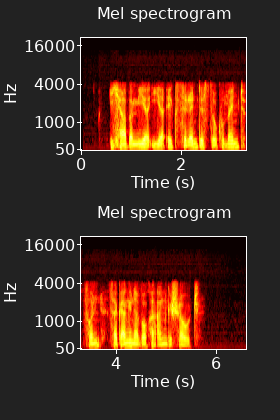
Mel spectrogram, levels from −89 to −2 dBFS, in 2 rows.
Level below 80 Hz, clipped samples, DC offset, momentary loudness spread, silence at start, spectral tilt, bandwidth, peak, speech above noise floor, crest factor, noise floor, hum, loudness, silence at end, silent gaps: -64 dBFS; under 0.1%; under 0.1%; 8 LU; 0.55 s; -7.5 dB/octave; 6.2 kHz; -2 dBFS; 47 dB; 18 dB; -66 dBFS; none; -19 LUFS; 0.95 s; none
